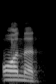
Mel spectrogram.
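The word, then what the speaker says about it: honour: बात करेंगे article A एन द की, तो यहाँ सबसे पहले हम देखते हैं ओनर, यहाँ एच हमारा साइलेंट है, ओ एन ओ यू आर यानी कि ऑनर, तो एच साइलेंट होने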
